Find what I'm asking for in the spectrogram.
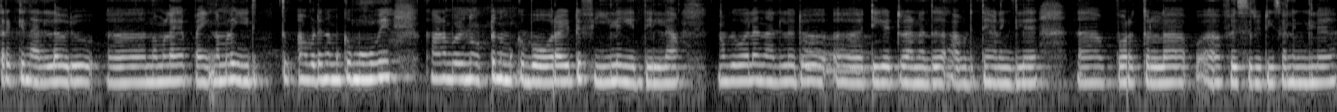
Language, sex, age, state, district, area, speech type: Malayalam, female, 18-30, Kerala, Kottayam, urban, spontaneous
